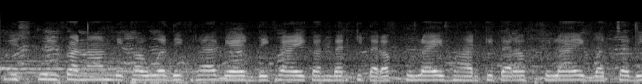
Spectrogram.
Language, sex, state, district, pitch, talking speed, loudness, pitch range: Hindi, female, Uttar Pradesh, Varanasi, 205 Hz, 260 wpm, -15 LUFS, 200-215 Hz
